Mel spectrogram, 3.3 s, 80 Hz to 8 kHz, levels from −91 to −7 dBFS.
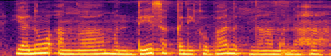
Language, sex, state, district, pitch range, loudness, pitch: Garo, female, Meghalaya, West Garo Hills, 185-210 Hz, -12 LUFS, 195 Hz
